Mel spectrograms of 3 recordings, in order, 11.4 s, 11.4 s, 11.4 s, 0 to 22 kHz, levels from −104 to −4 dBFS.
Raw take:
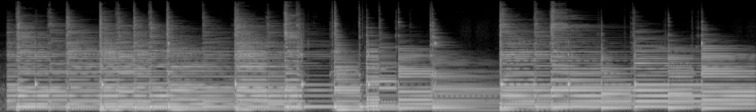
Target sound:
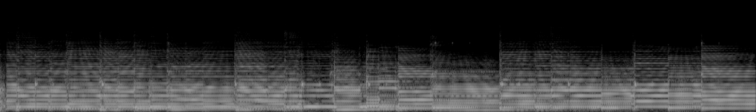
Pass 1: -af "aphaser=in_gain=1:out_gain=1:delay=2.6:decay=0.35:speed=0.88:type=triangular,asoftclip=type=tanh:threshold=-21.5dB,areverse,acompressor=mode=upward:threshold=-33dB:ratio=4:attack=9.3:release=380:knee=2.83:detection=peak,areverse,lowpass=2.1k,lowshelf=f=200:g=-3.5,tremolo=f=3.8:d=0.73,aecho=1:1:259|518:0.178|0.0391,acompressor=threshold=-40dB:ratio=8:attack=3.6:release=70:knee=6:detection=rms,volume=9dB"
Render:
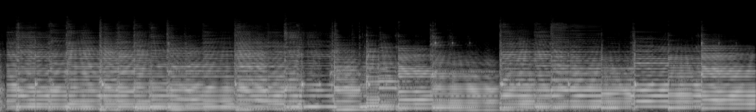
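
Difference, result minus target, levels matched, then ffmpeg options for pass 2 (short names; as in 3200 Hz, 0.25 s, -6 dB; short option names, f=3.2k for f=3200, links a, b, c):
compressor: peak gain reduction -8.5 dB; 2000 Hz band +7.0 dB
-af "aphaser=in_gain=1:out_gain=1:delay=2.6:decay=0.35:speed=0.88:type=triangular,asoftclip=type=tanh:threshold=-21.5dB,areverse,acompressor=mode=upward:threshold=-33dB:ratio=4:attack=9.3:release=380:knee=2.83:detection=peak,areverse,lowpass=1k,lowshelf=f=200:g=-3.5,tremolo=f=3.8:d=0.73,aecho=1:1:259|518:0.178|0.0391,acompressor=threshold=-50dB:ratio=8:attack=3.6:release=70:knee=6:detection=rms,volume=9dB"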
